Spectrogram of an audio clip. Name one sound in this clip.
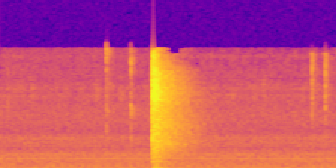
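A door opens with a sharp click.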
